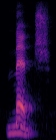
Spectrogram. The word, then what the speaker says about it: Mensch: Although I will say I do know how to say Doug Mensch. Okay. Yeah, I knew that one. That one I checked, and yeah, you say it like clench.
